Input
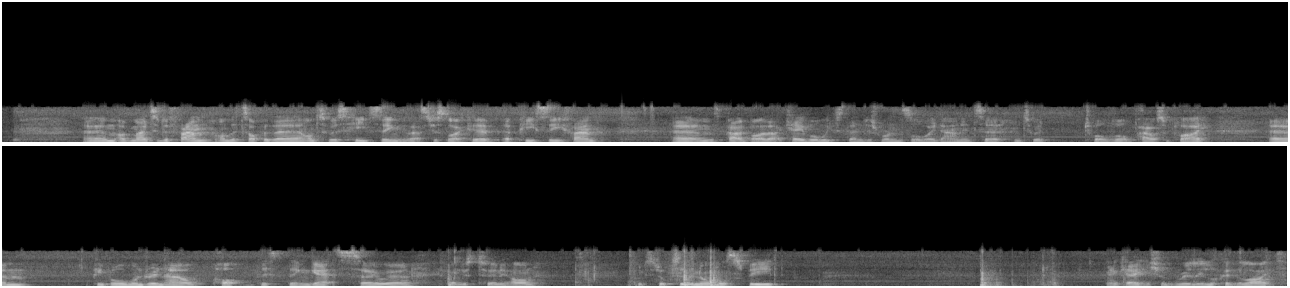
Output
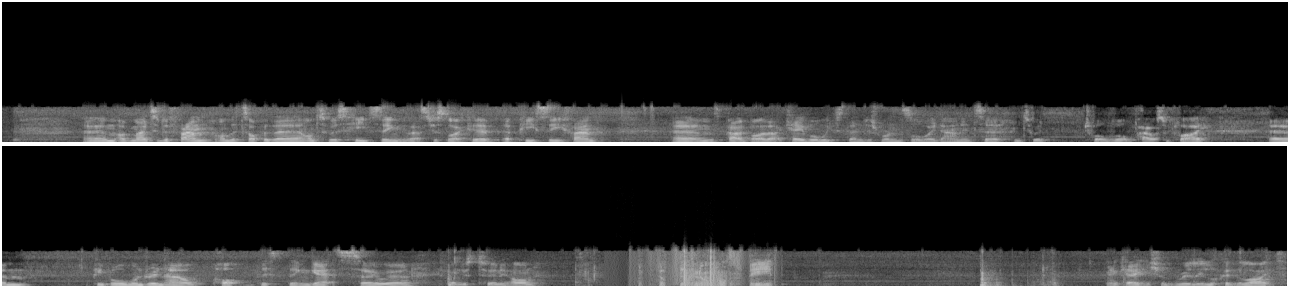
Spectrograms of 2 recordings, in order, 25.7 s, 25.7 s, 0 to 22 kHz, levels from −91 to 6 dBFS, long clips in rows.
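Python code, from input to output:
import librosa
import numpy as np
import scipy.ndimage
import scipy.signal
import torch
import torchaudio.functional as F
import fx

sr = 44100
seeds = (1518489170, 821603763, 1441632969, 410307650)

y = fx.envelope_sharpen(x, sr, power=1.5, at=(10.06, 13.4))
y = fx.spec_clip(y, sr, under_db=24, at=(18.87, 20.65), fade=0.02)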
